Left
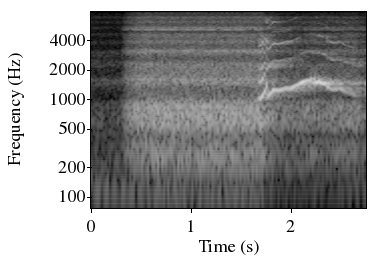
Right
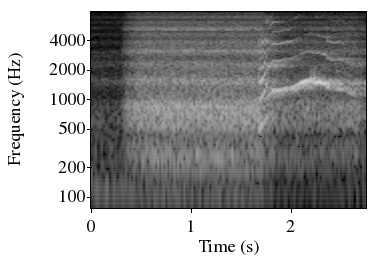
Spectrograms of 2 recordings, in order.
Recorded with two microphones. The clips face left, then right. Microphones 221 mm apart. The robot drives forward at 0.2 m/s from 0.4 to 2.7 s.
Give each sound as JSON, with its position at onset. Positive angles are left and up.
{"t": 1.7, "sound": "a baby crying", "side_deg": -25, "distance_m": 0.7}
